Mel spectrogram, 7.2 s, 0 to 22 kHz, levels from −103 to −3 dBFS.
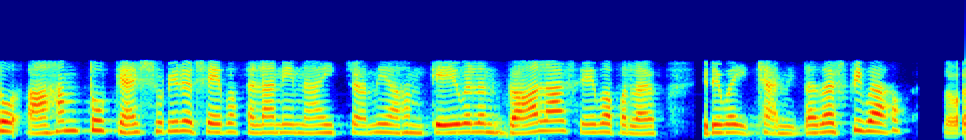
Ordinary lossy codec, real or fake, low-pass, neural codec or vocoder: none; fake; 3.6 kHz; codec, 16 kHz, 0.5 kbps, X-Codec, HuBERT features, trained on LibriSpeech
